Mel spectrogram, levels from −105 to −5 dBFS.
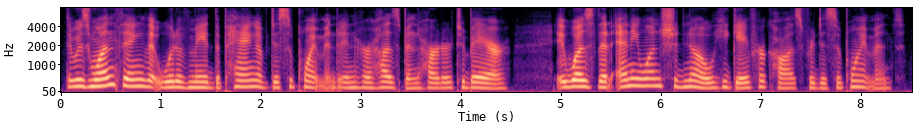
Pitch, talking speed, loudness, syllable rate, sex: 200 Hz, 220 wpm, -21 LUFS, 5.6 syllables/s, female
